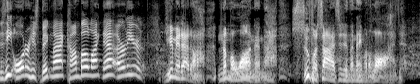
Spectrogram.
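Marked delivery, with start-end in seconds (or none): 3.3-8.1 creaky preacher voice, pulpit-style delivery. Imagining how the preacher ordered his Big Mac combo earlier, in preacher voice. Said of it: "The preacher voices".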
